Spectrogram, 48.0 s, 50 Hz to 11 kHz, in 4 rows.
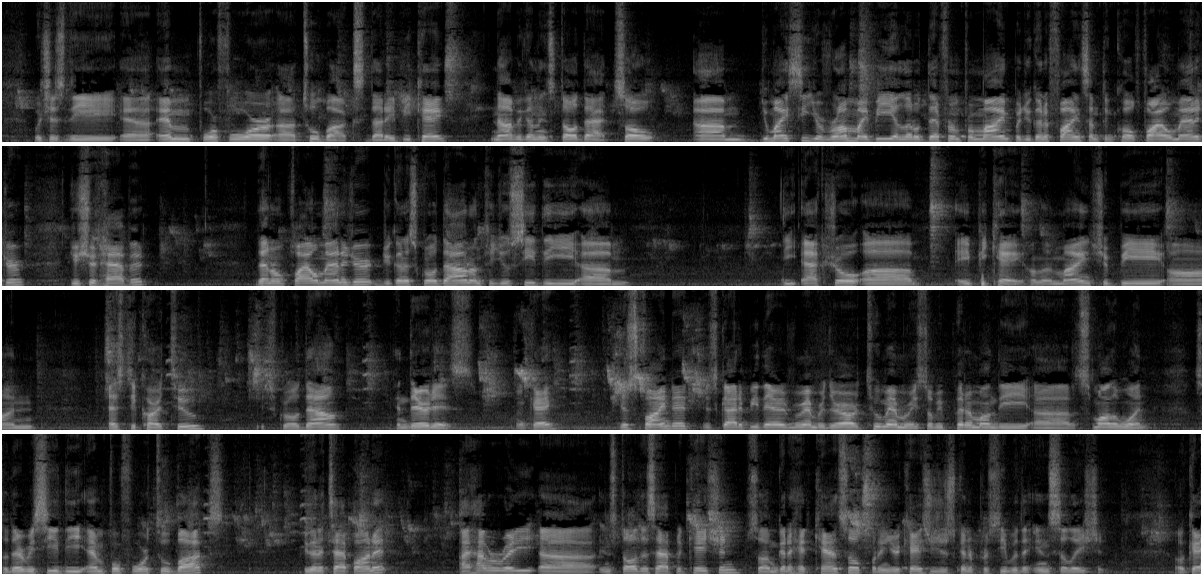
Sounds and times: Chirp, tweet: 6.4s - 6.9s, 13.6s - 15.6s, 18.4s - 19.9s, 25.0s - 28.0s, 28.6s - 31.1s, 37.5s - 40.7s, 44.4s - 45.9s, 47.2s - 47.8s.

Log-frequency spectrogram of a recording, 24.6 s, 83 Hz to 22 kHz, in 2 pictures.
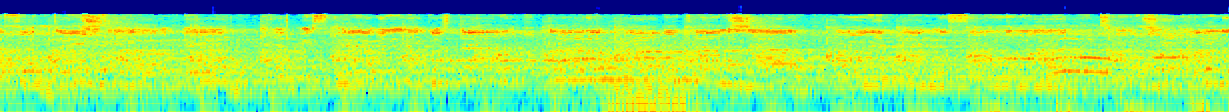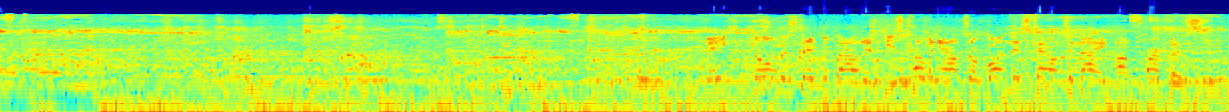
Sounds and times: Music: 0.0s - 24.5s
Speech: 19.4s - 24.4s.

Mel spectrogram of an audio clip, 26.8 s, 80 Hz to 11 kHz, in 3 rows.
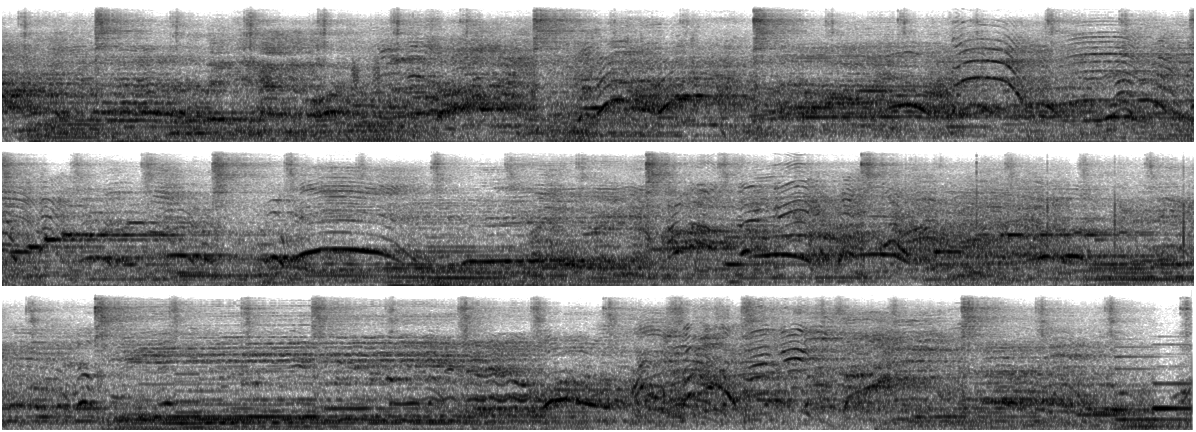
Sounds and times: Music: 0.0s - 26.8s.

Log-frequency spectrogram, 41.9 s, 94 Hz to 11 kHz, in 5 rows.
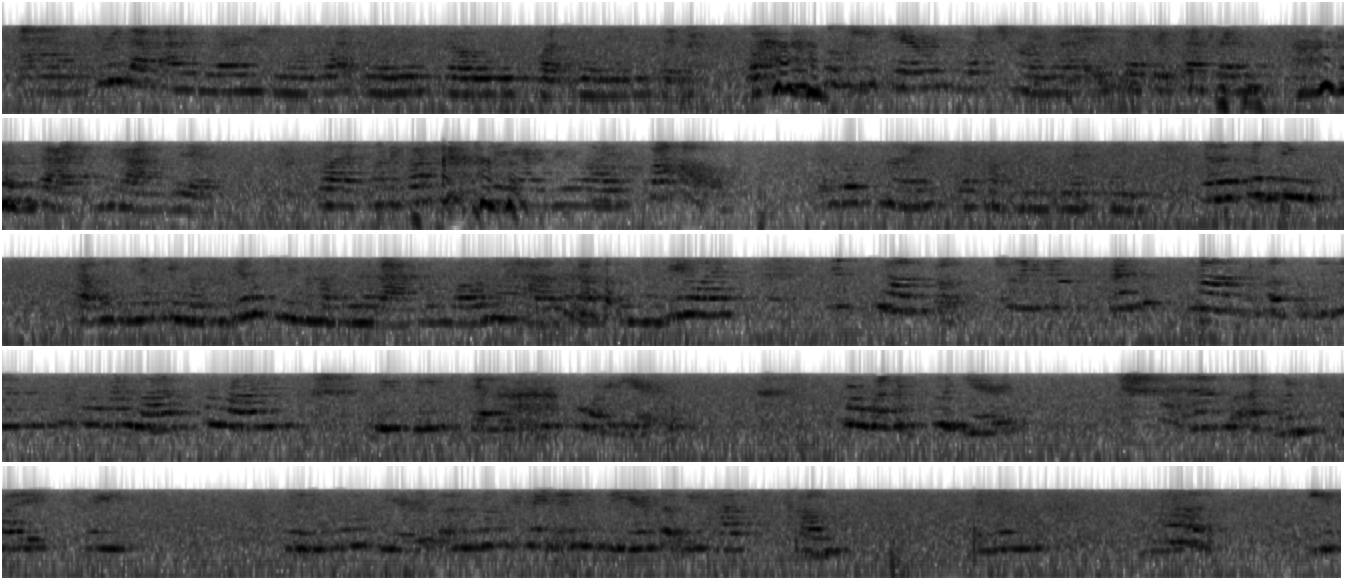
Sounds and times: Female speech, woman speaking: 0.0s - 29.5s, 30.4s - 31.6s, 32.3s - 34.4s, 35.3s - 38.9s, 39.6s - 41.9s.

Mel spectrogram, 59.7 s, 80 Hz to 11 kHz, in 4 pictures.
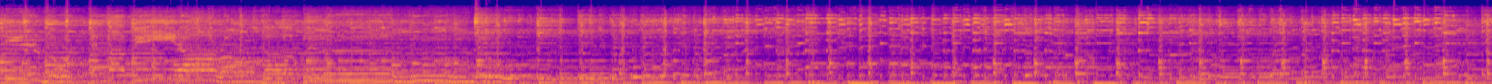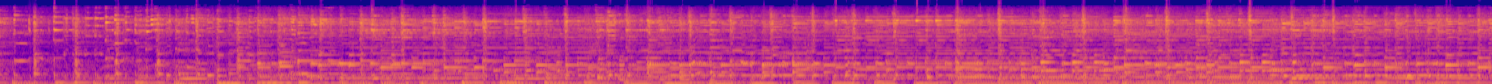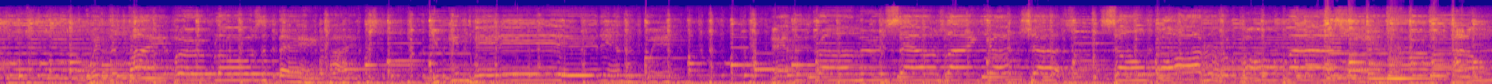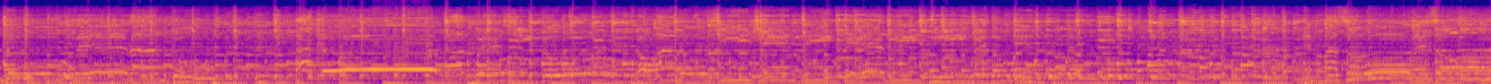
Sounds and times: Guitar: 0.0s - 59.6s.

